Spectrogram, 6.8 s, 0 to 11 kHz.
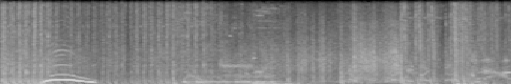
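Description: Rapid gunshots crackle in a firefight in The Outer Worlds 2 while snipers shoot, fairly loud and close, with a sharp whistling sweep near the start and repeated shots running throughout.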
